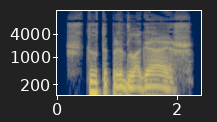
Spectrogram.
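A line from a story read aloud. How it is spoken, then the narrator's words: Sighing. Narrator (Russian): вздохнул Ламонт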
